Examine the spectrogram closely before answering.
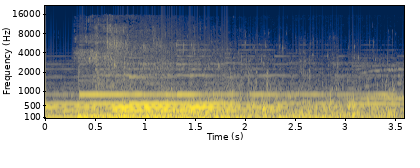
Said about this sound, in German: Diese Geräusche. Was blubbert denn da? Ein Wassertropfen. Ich bin in einem riesigen Wassertropfen. Und falle. Und falle. Ins Meer.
